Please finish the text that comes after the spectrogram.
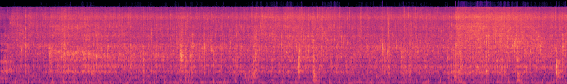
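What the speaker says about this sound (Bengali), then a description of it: "আর একটু সর্ষের তেল দিয়ে মাছগুলোকে ভালো করে কষে নেব" Magur catfish pieces frying in mustard oil, a dense continuous sizzle that stays loud and even, with occasional scraping and clicking from turning the fish and a brief swell of hiss near the end.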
